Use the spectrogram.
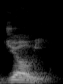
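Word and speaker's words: Joi: She plays a character named Joey, which is spelled Goi. I'm almost positive that's how you spell it.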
